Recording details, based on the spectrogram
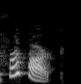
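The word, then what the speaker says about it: Futhark: So when you said Norse, I went, Elder Frithark. Awesome. Yeah. And I'm probably mispronouncing it, but I was like, thank you, Harry Potter fan fiction. – Yeah, that sounds right.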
